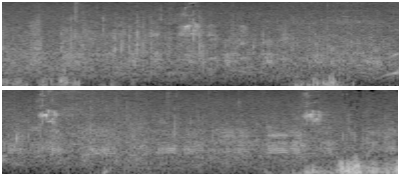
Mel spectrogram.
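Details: Pink-backed pelican (Pelecanus rufescens) colony at Réserve Africaine de Sigean: deep, guttural grunts every second or two, with a faint, higher murmur of other birds in the background.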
